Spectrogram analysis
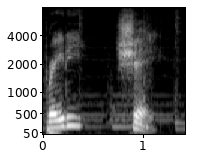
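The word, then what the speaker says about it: Brady Skjei: The SK here makes an SH sound. We have Brady Shea.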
